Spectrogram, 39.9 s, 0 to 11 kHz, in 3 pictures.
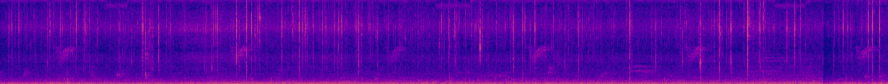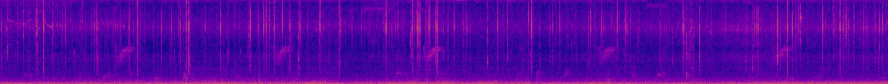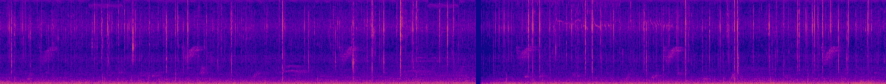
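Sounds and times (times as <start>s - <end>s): low rumble of flames: 0.0s - 39.9s
wood fire crackling and popping: 0.0s - 39.9s.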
